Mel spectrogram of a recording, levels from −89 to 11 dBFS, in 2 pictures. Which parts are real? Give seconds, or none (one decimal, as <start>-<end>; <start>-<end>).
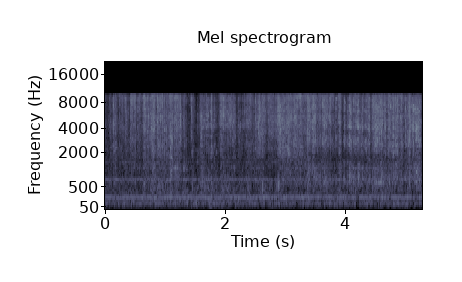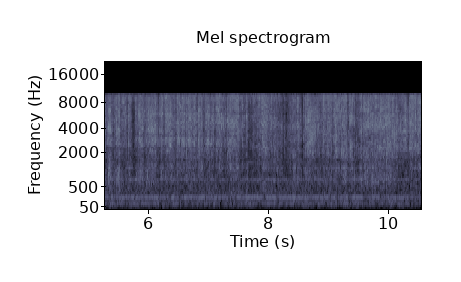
none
